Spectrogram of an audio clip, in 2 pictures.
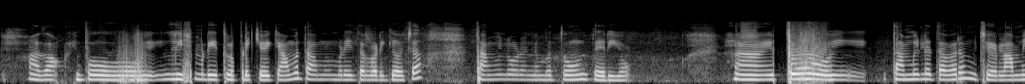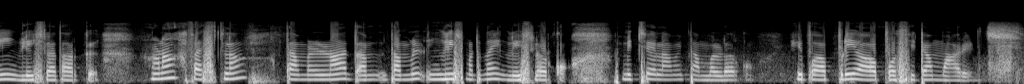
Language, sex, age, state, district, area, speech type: Tamil, female, 30-45, Tamil Nadu, Mayiladuthurai, urban, spontaneous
